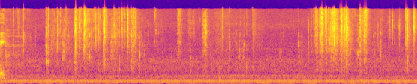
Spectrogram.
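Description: A wrapper crinkles.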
